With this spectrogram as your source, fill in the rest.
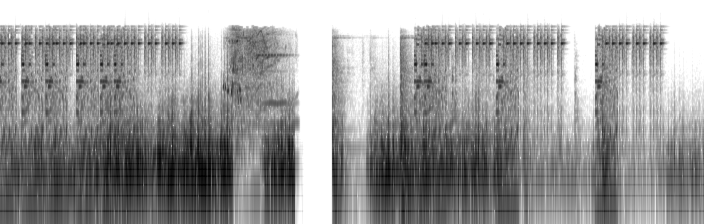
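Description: Coins chime in quick bright pings as they are collected.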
